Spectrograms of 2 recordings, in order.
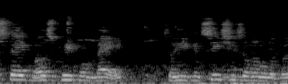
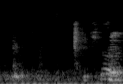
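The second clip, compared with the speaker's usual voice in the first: whispered stern; 2 semitones higher, 10 dB quieter than usual. Shown as a demonstration.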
